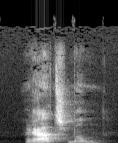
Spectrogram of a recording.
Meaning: male lawyer, male legal counsel
- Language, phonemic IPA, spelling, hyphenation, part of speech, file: Dutch, /ˈraːts.mɑn/, raadsman, raads‧man, noun, Nl-raadsman.ogg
